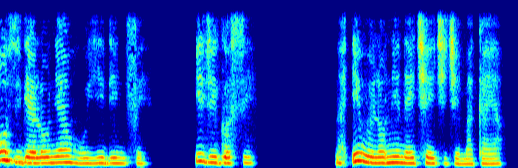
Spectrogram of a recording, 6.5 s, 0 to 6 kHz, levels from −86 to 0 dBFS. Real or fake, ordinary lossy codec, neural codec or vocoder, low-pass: fake; none; codec, 16 kHz, 0.4 kbps, LongCat-Audio-Codec; 5.4 kHz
